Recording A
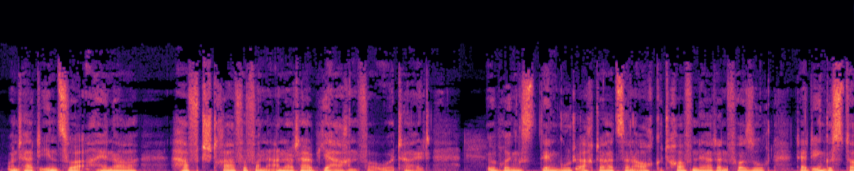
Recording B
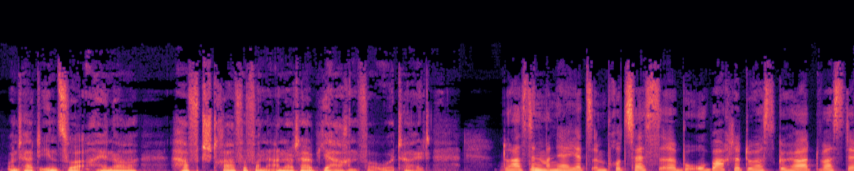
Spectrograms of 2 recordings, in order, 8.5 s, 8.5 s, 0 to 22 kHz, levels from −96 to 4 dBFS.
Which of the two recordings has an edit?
A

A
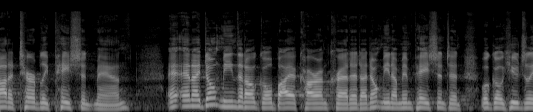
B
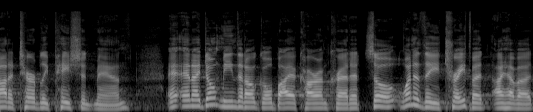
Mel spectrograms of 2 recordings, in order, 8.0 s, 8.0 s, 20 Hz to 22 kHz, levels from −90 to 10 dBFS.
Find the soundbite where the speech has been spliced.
B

